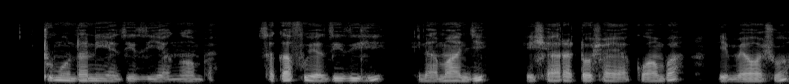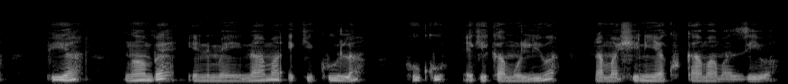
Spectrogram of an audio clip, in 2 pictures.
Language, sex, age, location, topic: Swahili, female, 25-35, Kisumu, agriculture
